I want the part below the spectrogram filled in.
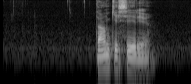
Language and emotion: Russian, neutral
